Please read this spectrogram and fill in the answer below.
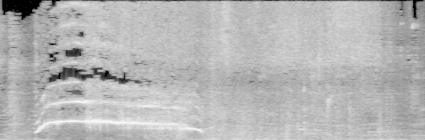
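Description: A long, high-pitched scream that leaps up in pitch, holds, then falls away after about a second and a half, over fairground music and crowd noise.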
